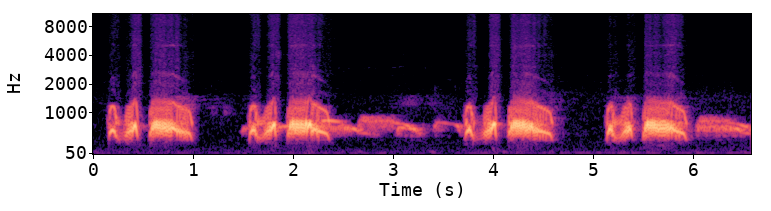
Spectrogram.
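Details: Spotted dove calling in the thúc gù style close to a decoy bird: paired short hooting notes run into a fuller, deeper coo, four phrases in under seven seconds, with soft wavering coos trailing between them.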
